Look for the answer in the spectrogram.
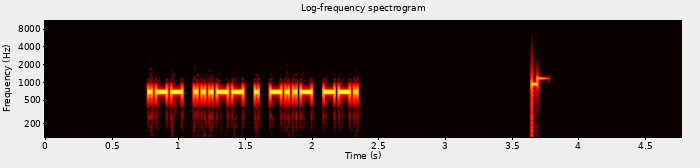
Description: Morse code, heard as a keyed tone, about 39 wpm, 700 Hz. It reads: W3EXG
